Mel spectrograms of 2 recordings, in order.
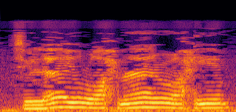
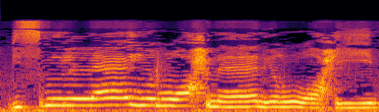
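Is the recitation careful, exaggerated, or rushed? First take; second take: rushed; exaggerated. First: Letters are swallowed and the words run together. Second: The letters are overdone with forced, strained articulation.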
